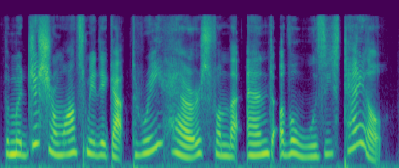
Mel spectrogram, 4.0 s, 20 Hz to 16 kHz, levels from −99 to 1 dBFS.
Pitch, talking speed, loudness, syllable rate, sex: 255 Hz, 225 wpm, -19 LUFS, 5.0 syllables/s, female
